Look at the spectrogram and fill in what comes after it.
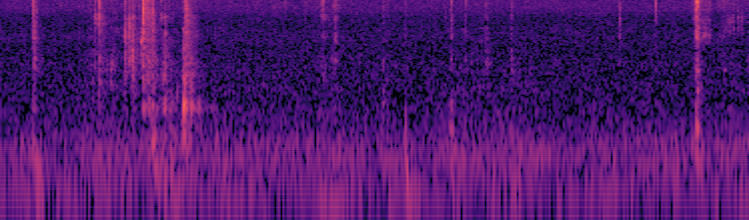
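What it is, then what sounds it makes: Dry soap bar being shaved. A hand-sized pink dry soap bar, held in hands with long painted nails, is shaved into flakes with a metal blade. Quiet, crisp scraping ticks and bright flaking crackles come in scattered bursts, busiest near the start. A faint low hum sits underneath throughout.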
